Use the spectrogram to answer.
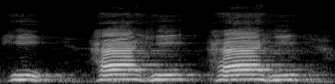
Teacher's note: Huruf H itu juga di pangkal tenggorokan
